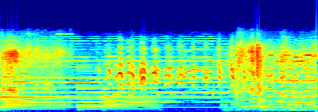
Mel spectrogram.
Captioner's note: laughter continues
